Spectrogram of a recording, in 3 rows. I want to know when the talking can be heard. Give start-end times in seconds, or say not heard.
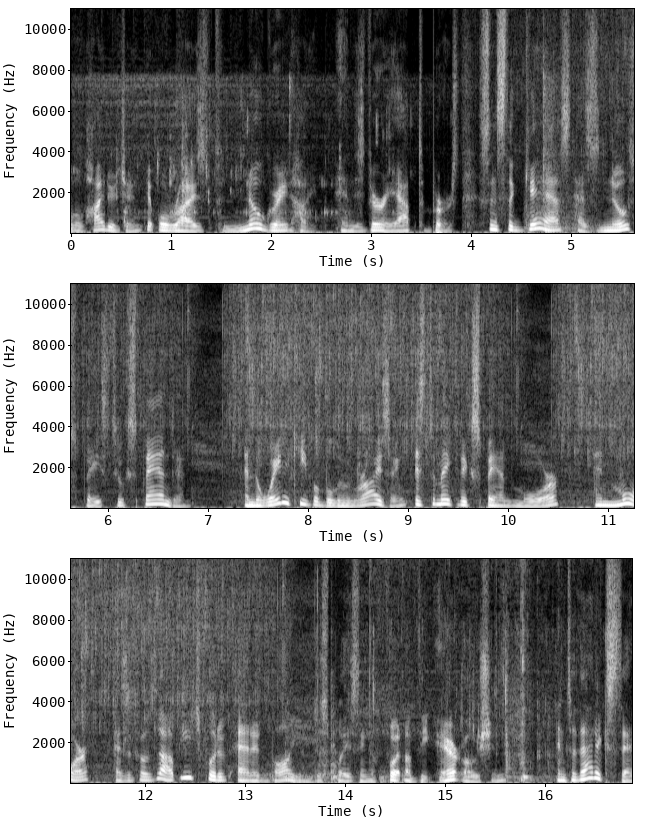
0.0-16.8.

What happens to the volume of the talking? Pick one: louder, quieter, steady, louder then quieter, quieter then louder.
steady.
